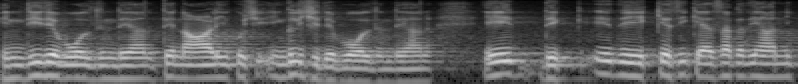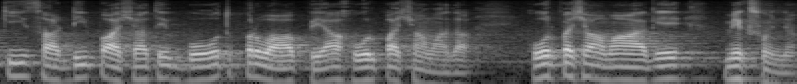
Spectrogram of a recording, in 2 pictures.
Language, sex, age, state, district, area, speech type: Punjabi, male, 18-30, Punjab, Shaheed Bhagat Singh Nagar, rural, spontaneous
